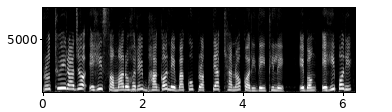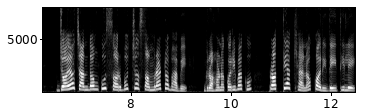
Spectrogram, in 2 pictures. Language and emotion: Odia, neutral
